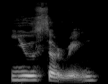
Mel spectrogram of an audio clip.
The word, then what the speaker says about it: Eucerin: 牌子，英文发音是 Eucerin，它有一个红盖的，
